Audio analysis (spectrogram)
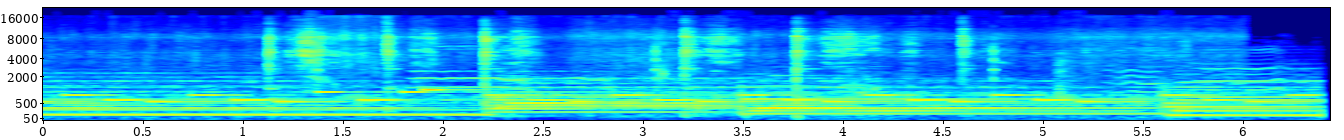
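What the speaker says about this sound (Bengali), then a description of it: "এটা আর খানিকক্ষণ ভালো মতো কষিয়ে নেব" Food is stir-fried in a pan, with a steady sizzle and scraping spatula strokes plus light metallic clinks, close and fairly loud, under sustained background music.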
